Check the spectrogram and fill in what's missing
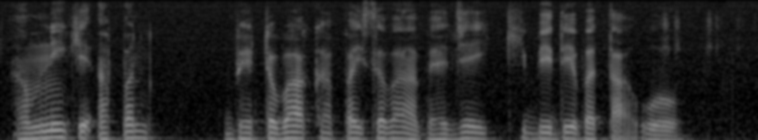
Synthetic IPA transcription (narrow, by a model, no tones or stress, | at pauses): hɐmnikeʔəpən | bʱeːʈwakapəɪsəbabʱeːd͡ʒəikibid̪ebət̪a̰wo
